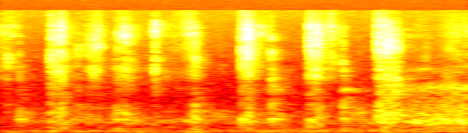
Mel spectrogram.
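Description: Faint, scattered soft ticks and rustles of a deck of oracle cards being shuffled by hand, the cards sliding and tapping against each other.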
